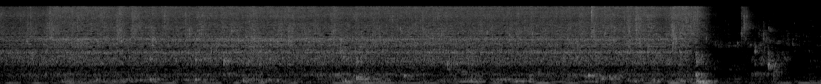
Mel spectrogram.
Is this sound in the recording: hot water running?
yes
